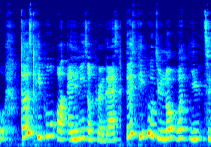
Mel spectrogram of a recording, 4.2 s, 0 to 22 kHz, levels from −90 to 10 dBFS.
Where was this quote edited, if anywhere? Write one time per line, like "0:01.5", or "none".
0:02.4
